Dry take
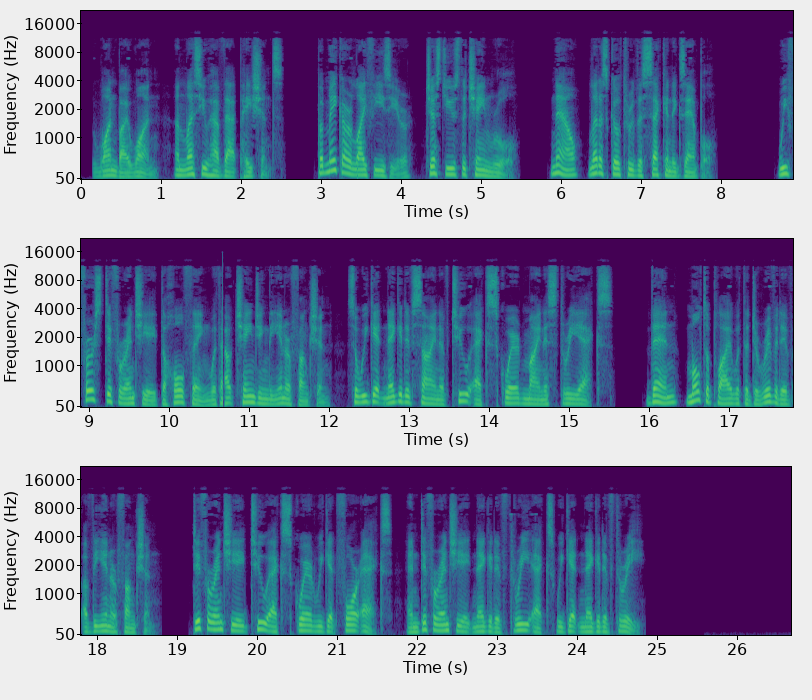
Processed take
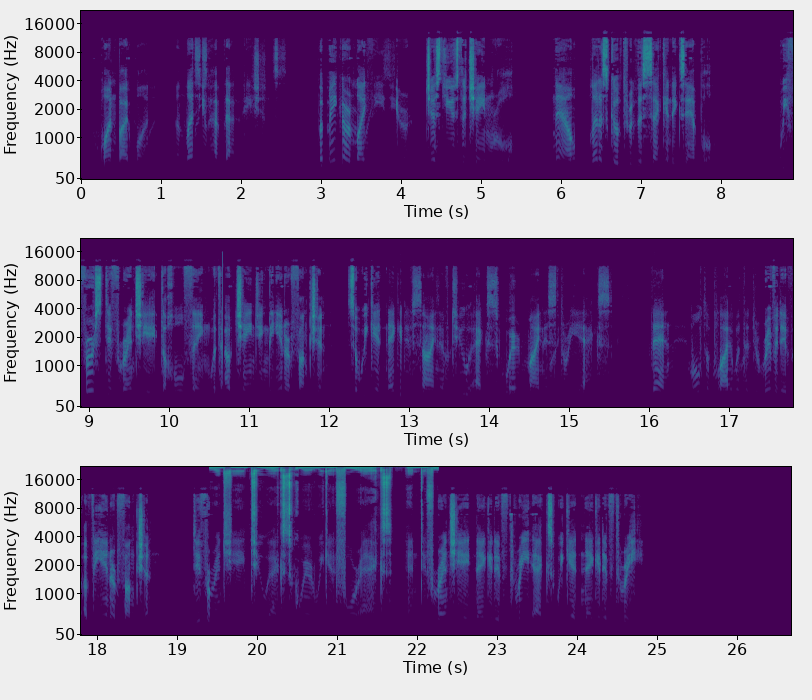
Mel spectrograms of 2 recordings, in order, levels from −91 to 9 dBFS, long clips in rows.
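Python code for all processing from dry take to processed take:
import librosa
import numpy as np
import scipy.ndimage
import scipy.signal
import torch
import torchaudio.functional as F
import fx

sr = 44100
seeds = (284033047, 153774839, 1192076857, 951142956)

y = fx.chain(x, sr, fx.echo_single(ms=89, db=-14.5),
    fx.upward_expand(threshold_db=-27.0, expansion=2.5), at=(0.57, 3.93))
y = fx.chain(y, sr, fx.law_mismatch(coded='mu'),
    fx.lowpass(hz=1000.0, slope=6),
    fx.echo_single(ms=256, db=-24.0), at=(12.72, 17.43))
y = fx.chain(y, sr, fx.over_compress(threshold_db=-28.0, ratio=-1.0),
    fx.resample_bad(factor=2, down='none', up='zero_stuff'), at=(19.4, 22.26))
y = scipy.signal.sosfilt(scipy.signal.butter(4, 1100.0, 'highpass', fs=sr, output='sos'), y)
y = np.diff(y, prepend=0.0)
y = fx.level_steps(y, sr, step_db=16)
y = y * librosa.db_to_amplitude(-1.0)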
